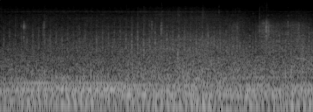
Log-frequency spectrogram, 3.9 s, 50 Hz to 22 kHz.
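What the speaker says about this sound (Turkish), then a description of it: "O helikopter bizden değil değil mi?" An enemy helicopter passes overhead in the video game Battlefield 4, a steady broad rotor roar and rumble that holds at moderate level for several seconds with no talk.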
